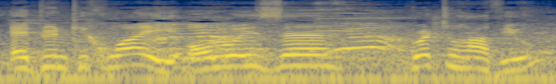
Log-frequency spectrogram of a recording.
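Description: A man with a Kenyan accent commentates a pool final live, and his voice sits high. He talks in an easy, chatty way and greets viewers by name between shots. A loud crowd fills the space around him. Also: big pitch swings, normal speed. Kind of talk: live sports commentary for a stream. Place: pool tournament venue in Nairobi.

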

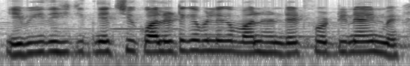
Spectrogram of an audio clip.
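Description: A woman shopping vlogger walking through store aisles with her phone, pointing out products and prices in brisk, upbeat, salesy patter. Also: fairly high pitch, level tone, mellow, dull audio, faint music behind. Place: indoor retail store aisles.

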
